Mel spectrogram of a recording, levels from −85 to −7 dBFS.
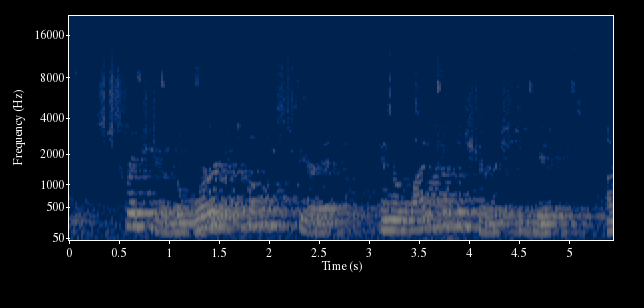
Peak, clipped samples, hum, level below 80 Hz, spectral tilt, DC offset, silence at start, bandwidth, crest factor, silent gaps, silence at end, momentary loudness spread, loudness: -36 dBFS; under 0.1%; none; -82 dBFS; -6 dB/octave; under 0.1%; 0 s; 15.5 kHz; 16 dB; none; 0 s; 11 LU; -52 LUFS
